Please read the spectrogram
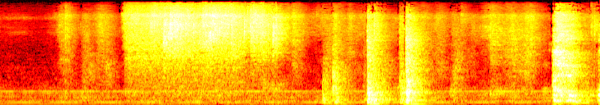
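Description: Water running from a kitchen tap for about two seconds, followed by a few sharp knocks of kitchenware on the counter.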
